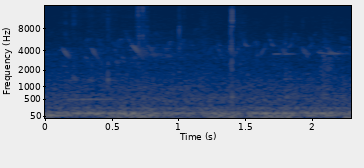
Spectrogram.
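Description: Outdoor garden ambience: a few short, high bird chirps over a steady low rumble, with one sharp click about one and a half seconds in.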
